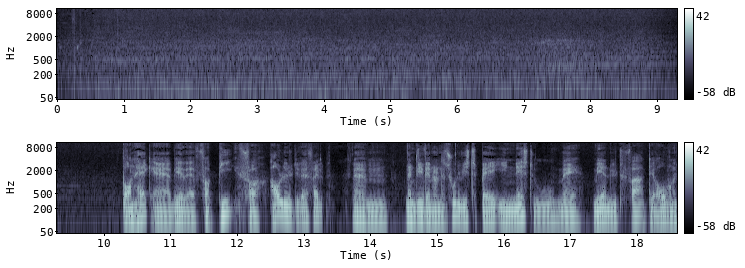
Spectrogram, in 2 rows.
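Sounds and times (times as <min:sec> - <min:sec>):
drones flying overhead: 0:00.0 - 0:10.2
speech: 0:10.3 - 0:18.5.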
